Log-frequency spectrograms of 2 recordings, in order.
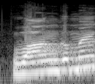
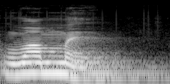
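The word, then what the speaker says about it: वाङ्मय: वांग्मय को अगर आप ऐसे कर दें वाममय, तो वास्तव में आप देखते हैं कि जो उच्चारण यहाँ पर हो रहा है, वो उच्चारण की ध्वनि यहाँ आपको नहीं मिल पा रही है।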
